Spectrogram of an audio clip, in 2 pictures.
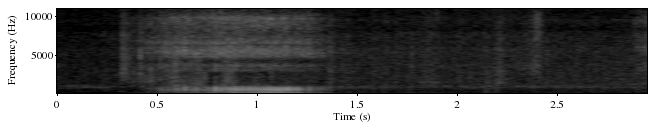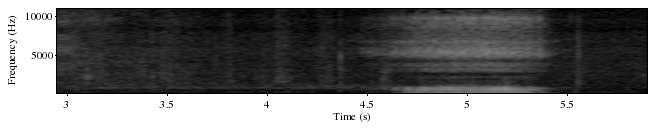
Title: The snore files 1(3)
